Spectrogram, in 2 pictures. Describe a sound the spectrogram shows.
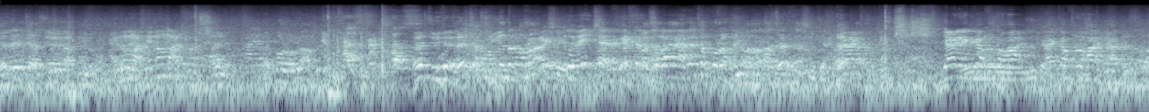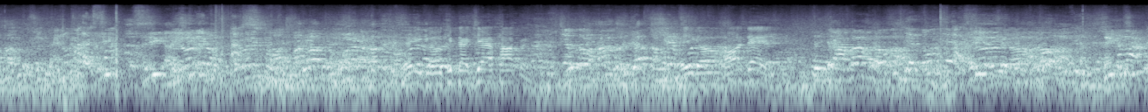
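Boxing gloves thud against padded headgear and gloves.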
